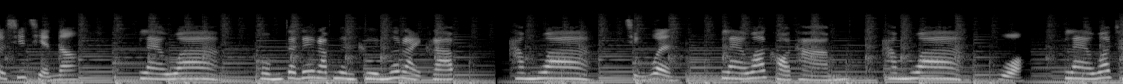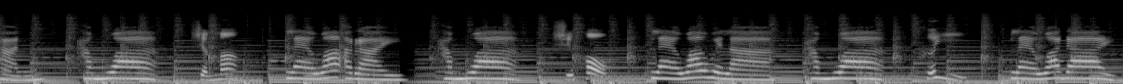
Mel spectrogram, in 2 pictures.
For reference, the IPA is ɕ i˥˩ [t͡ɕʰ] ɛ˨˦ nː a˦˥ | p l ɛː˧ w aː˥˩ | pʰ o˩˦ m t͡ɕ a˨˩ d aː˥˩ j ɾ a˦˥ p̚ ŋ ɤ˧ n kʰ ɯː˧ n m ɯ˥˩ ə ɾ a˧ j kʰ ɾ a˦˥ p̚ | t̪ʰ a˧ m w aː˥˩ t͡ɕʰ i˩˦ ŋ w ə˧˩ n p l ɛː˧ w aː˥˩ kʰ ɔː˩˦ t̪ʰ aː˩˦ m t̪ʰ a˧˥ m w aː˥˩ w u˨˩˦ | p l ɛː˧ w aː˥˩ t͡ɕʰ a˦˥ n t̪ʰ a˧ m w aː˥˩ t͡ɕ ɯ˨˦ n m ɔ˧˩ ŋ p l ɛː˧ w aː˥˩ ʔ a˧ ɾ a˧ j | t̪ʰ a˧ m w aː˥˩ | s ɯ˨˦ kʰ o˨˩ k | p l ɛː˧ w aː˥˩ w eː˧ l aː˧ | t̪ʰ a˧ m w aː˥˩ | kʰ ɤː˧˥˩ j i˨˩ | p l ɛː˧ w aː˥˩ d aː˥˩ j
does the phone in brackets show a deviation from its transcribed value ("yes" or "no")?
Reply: no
